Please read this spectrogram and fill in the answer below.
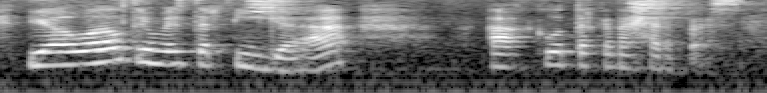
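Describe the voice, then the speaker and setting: This woman's voice sits high in pitch. Its pitch moves with ordinary variation. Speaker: new mother. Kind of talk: casual talk to camera.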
